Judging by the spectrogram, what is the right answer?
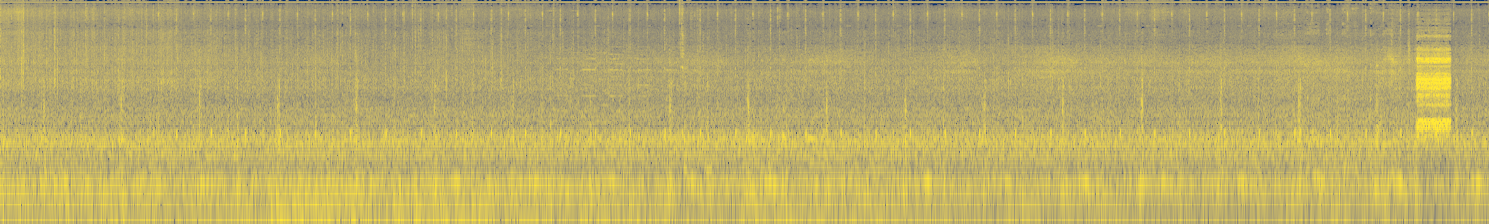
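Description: Steady engine and road rumble inside a car's cabin in wet city traffic, with faint scattered ticks of rain on the car. Near the end comes one short, loud tone, like a car horn.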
